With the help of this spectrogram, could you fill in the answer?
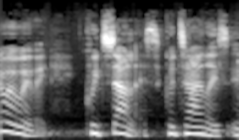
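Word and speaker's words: quetzales: yeah yeah yeah wait wait wait wait quales quales is how to pronounce the Guatemalan dollar okay and it's about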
